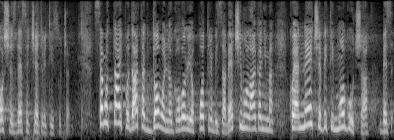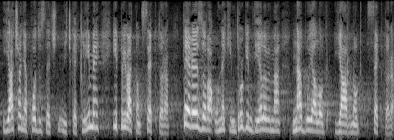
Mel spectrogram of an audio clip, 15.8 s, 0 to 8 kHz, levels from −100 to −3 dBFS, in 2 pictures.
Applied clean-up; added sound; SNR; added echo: none; none; none; none.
